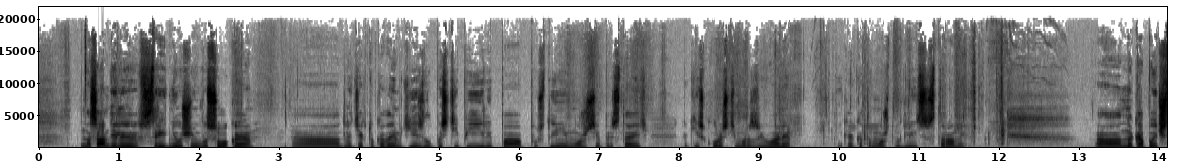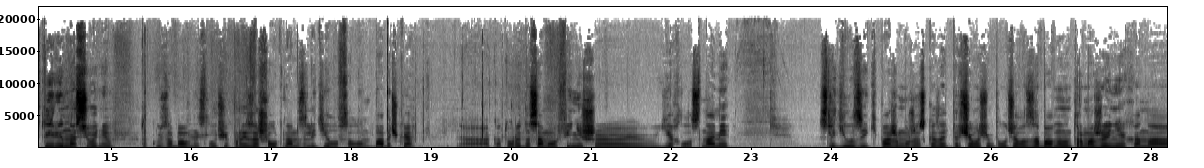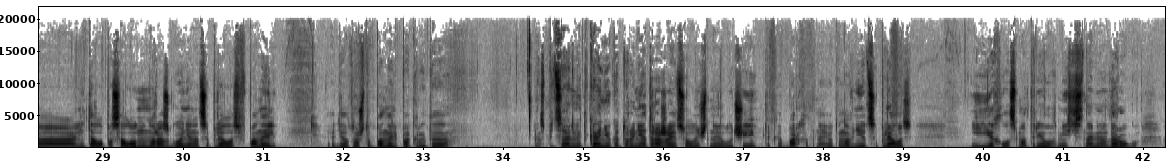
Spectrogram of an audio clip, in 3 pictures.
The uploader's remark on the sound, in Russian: Этот выпуск я записал на бивуаке, развернувшемся на берегу Атлантического океана недалеко от города Дахла.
